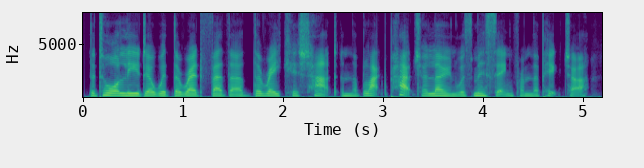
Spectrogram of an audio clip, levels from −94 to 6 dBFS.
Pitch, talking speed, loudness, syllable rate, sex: 180 Hz, 230 wpm, -22 LUFS, 5.9 syllables/s, female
